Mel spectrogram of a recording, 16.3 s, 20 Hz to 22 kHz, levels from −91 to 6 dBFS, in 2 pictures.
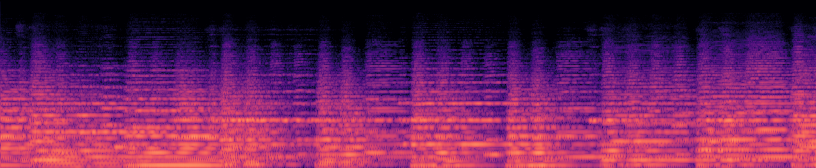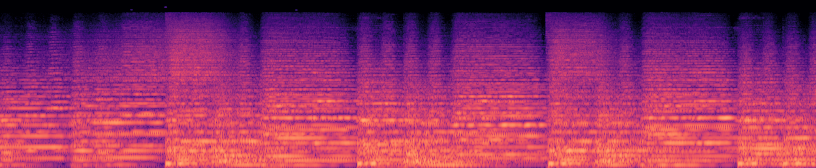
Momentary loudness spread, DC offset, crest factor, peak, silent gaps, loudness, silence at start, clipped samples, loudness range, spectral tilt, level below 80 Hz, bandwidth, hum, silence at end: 9 LU; under 0.1%; 16 dB; -2 dBFS; none; -18 LUFS; 0 s; under 0.1%; 7 LU; -5.5 dB/octave; -42 dBFS; 16 kHz; none; 0 s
